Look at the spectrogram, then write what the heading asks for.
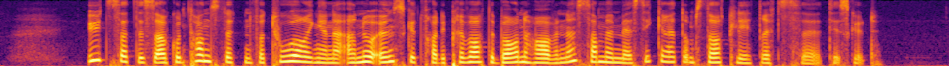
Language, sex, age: Norwegian, female, 32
